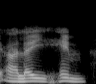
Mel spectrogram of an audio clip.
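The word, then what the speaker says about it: عليهم: so Allah then but when you attach a pronoun with it the yah dots comes back and it is not allah anymore it is alim we do we we pronounce yeah we pronounce the yah we say allay him yeah or allayhe or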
